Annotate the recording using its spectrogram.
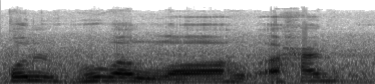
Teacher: जो काफ़ नुक्तों वाला है इसको मोटा करके पढ़ा जाता है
